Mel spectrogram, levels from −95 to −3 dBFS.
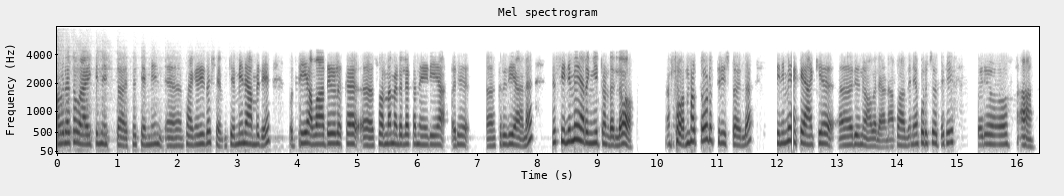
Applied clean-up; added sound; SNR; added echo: neural mask model RNNoise.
